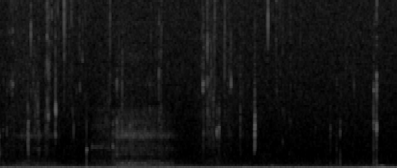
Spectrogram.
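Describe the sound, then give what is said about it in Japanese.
Crisp, irregular crunching of a Marie biscuit being chewed before bed, with short sharp bites scattered over a steady low hum; no one speaks. “ビスケット食べながら雑談”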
